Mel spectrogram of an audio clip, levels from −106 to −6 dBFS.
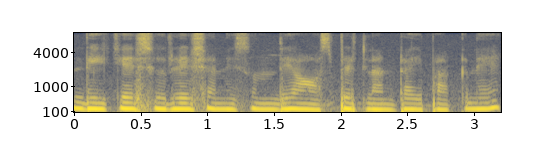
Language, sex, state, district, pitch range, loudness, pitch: Telugu, female, Andhra Pradesh, Manyam, 160-175 Hz, -15 LUFS, 165 Hz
